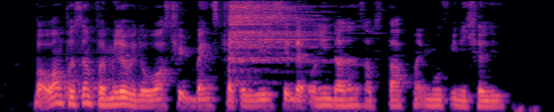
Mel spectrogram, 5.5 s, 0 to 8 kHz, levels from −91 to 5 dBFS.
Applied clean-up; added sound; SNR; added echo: classical method Wiener filter.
